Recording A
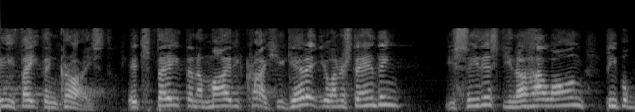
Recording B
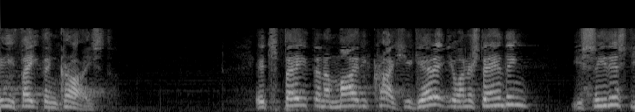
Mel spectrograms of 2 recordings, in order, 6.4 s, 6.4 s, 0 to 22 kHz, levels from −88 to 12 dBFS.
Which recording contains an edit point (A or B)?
A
